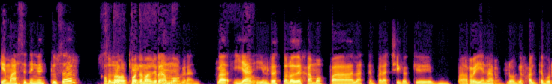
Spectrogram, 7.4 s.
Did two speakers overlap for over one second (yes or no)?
yes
